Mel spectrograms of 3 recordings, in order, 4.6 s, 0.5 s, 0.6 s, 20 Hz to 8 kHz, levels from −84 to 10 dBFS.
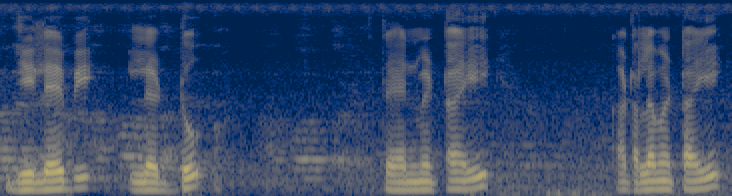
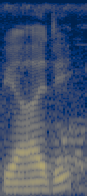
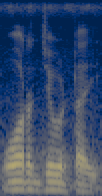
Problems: constant background noise, background conversations at intervals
